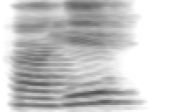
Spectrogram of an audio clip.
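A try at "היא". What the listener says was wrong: There you go. Ha-he.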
